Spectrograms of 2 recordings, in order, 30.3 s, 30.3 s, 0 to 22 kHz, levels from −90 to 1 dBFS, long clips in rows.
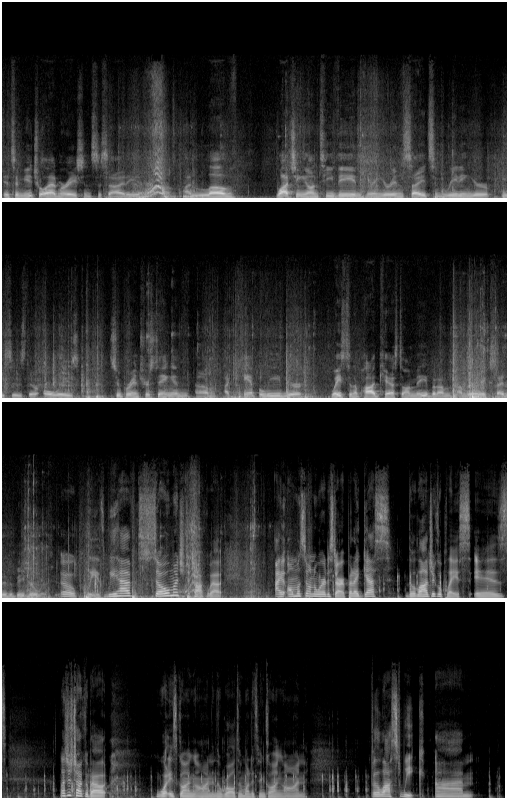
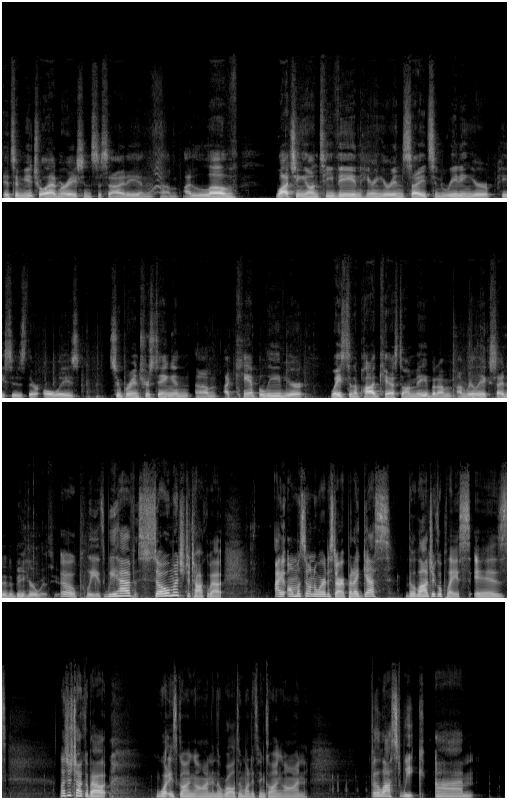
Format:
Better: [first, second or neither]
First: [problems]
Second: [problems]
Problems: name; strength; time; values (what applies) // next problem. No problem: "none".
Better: second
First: household noises; loud; throughout; 9 dB below the speech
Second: household noises; faint; throughout; 30 dB below the speech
